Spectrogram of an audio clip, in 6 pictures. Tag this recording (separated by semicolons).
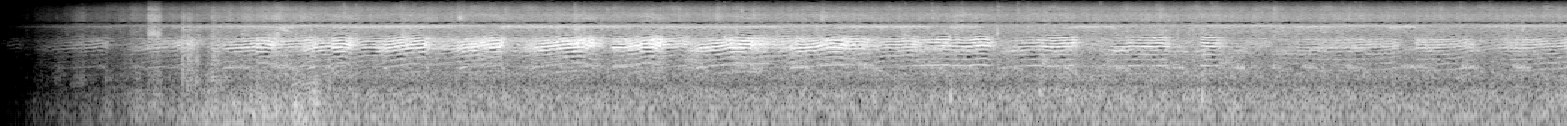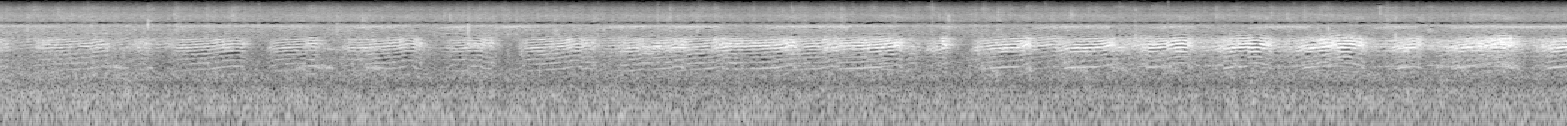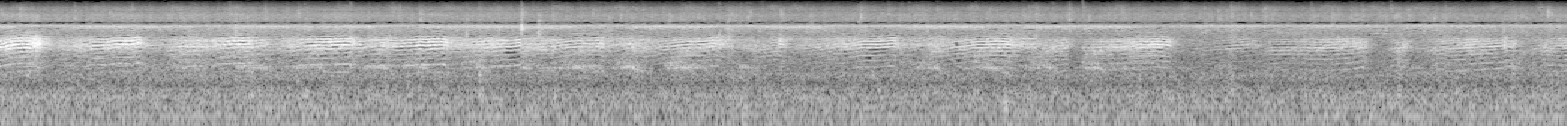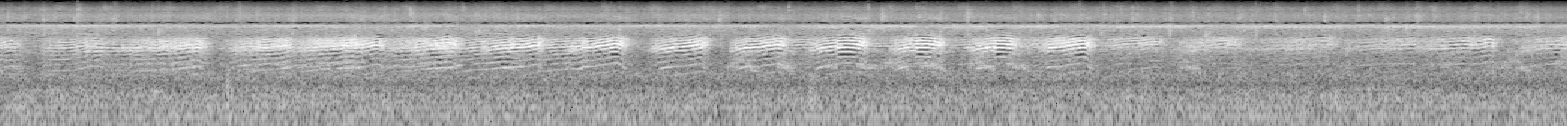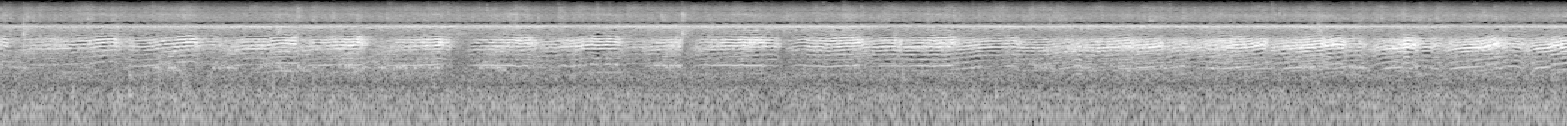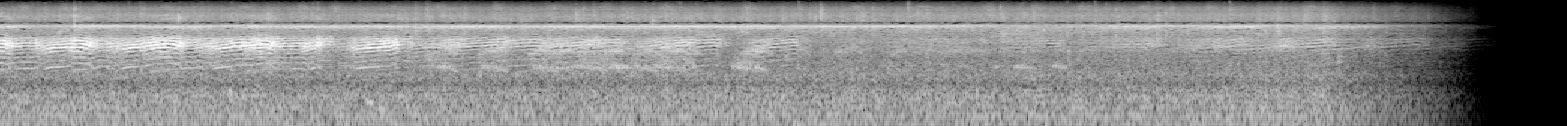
beach; frogs; loud; Queensland; rainforest; strage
